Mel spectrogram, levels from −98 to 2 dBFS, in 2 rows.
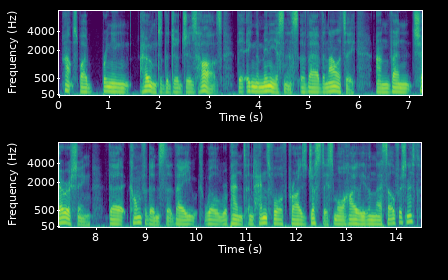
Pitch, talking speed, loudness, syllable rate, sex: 100 Hz, 130 wpm, -18 LUFS, 4.4 syllables/s, male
